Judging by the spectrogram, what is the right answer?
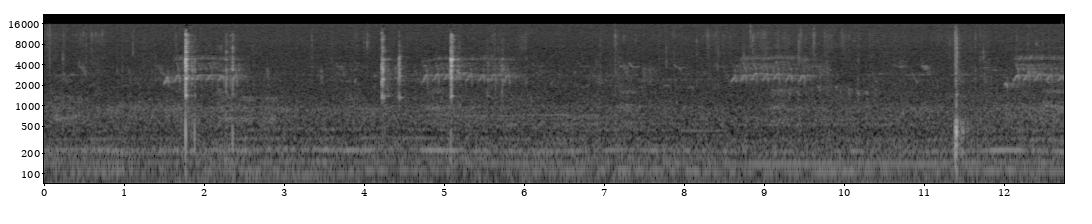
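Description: Several short bird calls, and a few sharp wooden knocks as cut firewood rounds are picked up and tossed onto a woodpile. The loudest knocks come about two seconds in and again near the end.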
